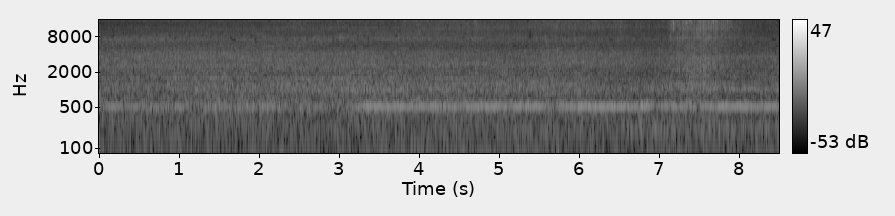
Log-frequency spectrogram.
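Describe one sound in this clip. An air conditioner hums and drones steadily up close.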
